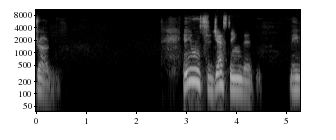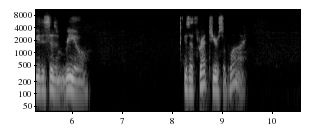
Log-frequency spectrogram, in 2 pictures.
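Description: A middle-aged man speaks calmly and close up, with pauses, as if over an online call.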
